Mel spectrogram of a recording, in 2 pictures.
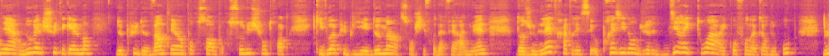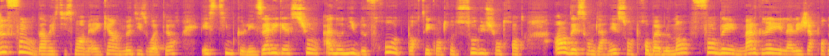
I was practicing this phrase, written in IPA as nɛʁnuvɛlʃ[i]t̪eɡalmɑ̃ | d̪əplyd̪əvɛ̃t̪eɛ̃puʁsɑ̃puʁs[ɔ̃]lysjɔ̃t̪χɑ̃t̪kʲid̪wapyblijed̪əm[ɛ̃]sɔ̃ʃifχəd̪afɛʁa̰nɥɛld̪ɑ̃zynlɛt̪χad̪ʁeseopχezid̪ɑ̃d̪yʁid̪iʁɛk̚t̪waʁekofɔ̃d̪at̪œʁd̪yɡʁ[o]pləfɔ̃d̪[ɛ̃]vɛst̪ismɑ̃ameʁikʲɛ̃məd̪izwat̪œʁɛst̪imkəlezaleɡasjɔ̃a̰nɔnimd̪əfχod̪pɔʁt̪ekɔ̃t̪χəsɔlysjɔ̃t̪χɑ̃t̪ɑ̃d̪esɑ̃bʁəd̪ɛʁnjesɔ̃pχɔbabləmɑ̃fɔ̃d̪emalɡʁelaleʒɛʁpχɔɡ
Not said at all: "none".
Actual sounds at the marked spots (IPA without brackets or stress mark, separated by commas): y, ɔ, ɛ̃, u, ɛ̃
